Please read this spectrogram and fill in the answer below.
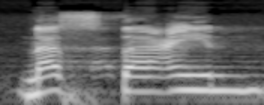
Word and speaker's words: nasta'in: Atau misalnya na'budu nasta'in. Ini pakai ain.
